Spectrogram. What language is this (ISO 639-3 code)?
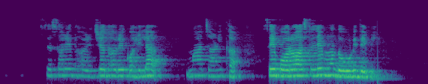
ori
